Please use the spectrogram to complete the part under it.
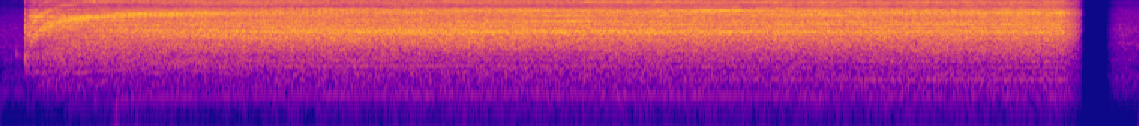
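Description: Bosch angle grinder cutting into a metal door frame, a loud continuous high-pitched whine and grinding roar running about seven seconds, then stopping abruptly.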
